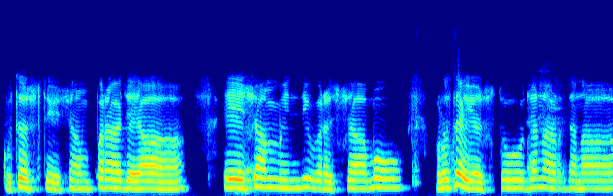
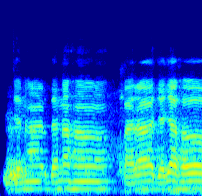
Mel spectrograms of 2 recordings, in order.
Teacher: ये थोड़ा विसर्ग पराजयः जनार्दनः थोड़ा हा का उच्चारण करेंगे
